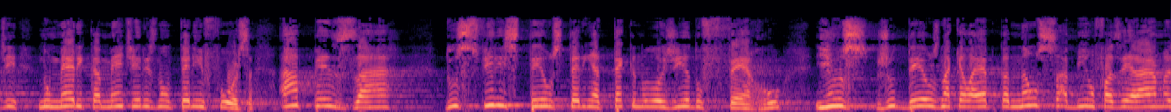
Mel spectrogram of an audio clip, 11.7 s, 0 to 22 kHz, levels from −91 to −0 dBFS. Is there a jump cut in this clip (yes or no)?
no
